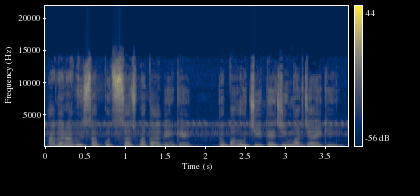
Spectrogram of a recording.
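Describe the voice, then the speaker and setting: Storybook mother-in-law, middle-aged, fussing and soothing, warm low tone, voiced by a man. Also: unhurried, a little hiss or hum, natural voice. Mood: reassuring.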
